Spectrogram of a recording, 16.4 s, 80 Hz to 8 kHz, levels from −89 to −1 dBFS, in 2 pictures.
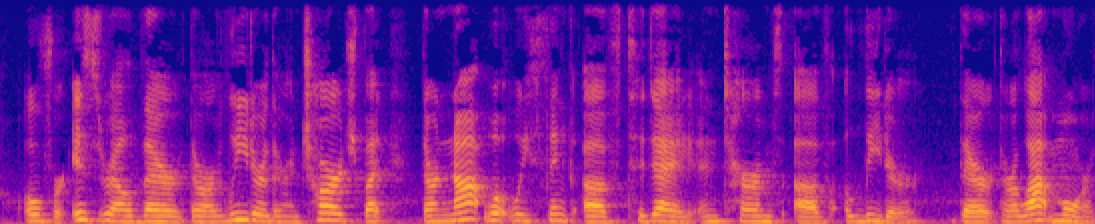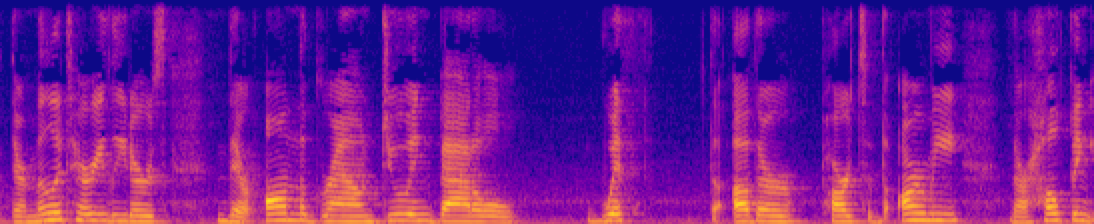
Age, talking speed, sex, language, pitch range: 20-39, 165 wpm, female, English, 200-235 Hz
